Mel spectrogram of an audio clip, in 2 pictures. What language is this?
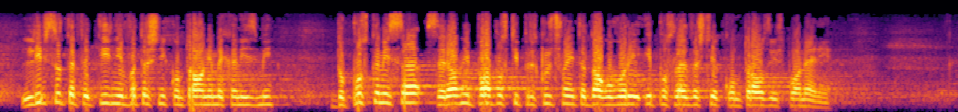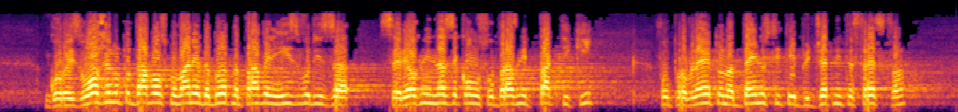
Bulgarian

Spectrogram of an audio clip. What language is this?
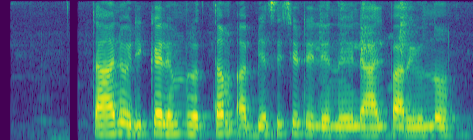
Malayalam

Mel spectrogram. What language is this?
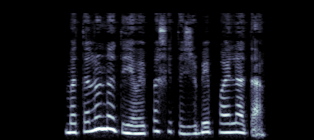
Pashto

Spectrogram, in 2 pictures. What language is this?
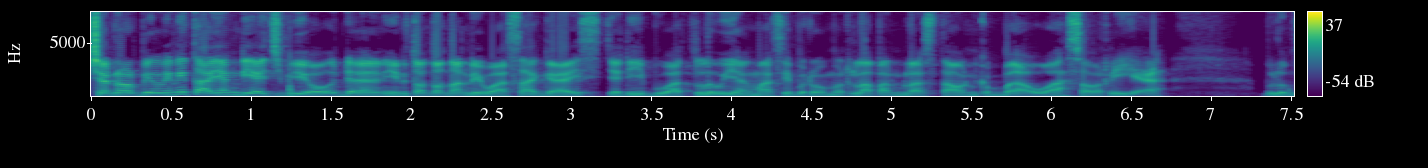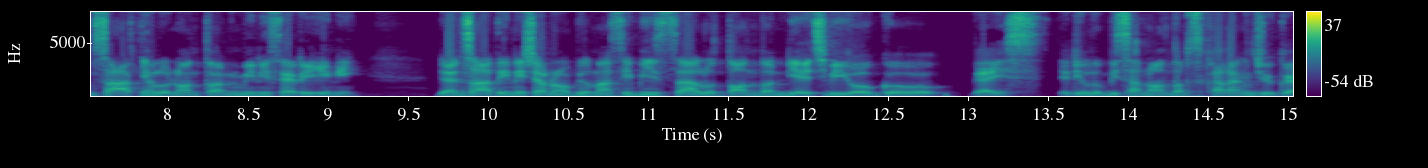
Indonesian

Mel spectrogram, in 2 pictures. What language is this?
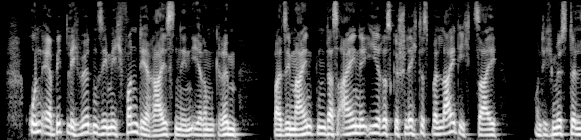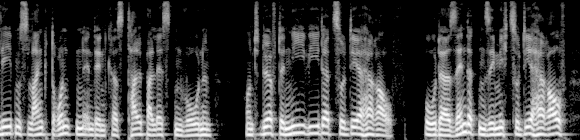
German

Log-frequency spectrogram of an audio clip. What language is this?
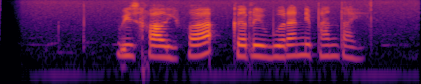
Sundanese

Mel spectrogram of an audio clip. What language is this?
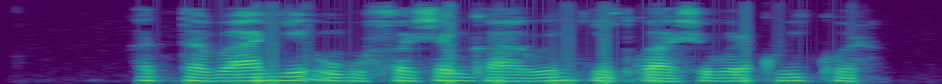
Kinyarwanda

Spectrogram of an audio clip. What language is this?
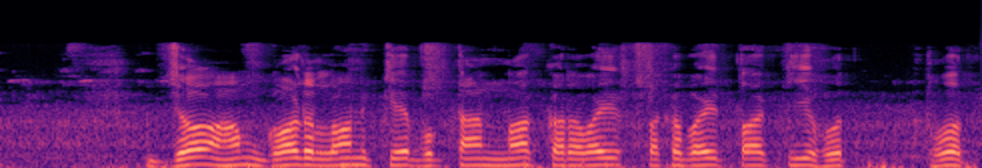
Maithili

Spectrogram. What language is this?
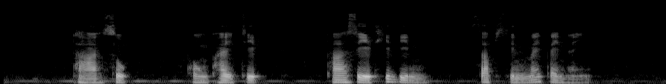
Thai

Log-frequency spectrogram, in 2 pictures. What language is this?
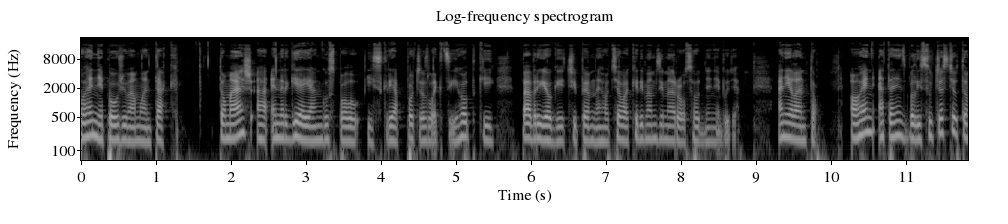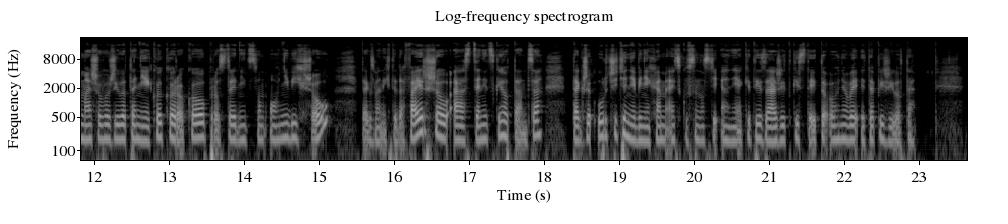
Slovak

